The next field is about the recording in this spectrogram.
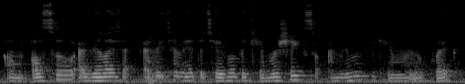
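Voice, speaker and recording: Young woman vlogger, raspy and worn, gravelly low voice, chatty with lots of fillers, echoey home room. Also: fairly even intonation, racing, noisy background. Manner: chatty with frequent fillers, gentle and candid. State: tired, voice strained. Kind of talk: casual chat and journal reading. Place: indoors at home, at a table. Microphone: camera on tripod.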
